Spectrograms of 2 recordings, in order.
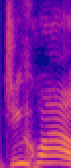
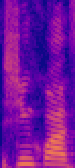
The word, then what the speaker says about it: Xinhua: First of all, you know, they're like, the pronunciation is different, like Jinghua. I was like, well, it's Xinhua, so debate pronunciation.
